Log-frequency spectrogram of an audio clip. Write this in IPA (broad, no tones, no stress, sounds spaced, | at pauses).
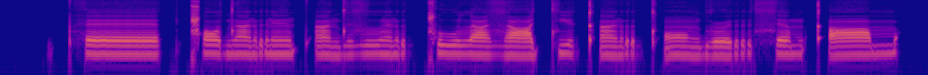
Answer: pʰ ɛ | ǁ ɔ d ã r ẽ pʼ ã d ə z lː ə̃ r ǀ u l ɑ z ɑ tʲ ɛ kʼ ã r tʼ ɔ̃ ɡ ə˞ r s ɛ m kʼ ɑ m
